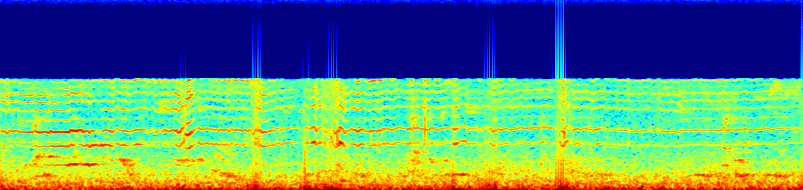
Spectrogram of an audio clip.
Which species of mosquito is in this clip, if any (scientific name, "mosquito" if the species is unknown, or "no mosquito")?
mosquito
